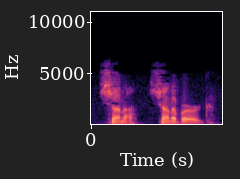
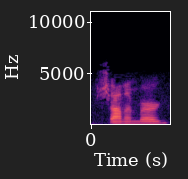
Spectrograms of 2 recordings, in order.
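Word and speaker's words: Schönberg: How do you pronounce it? Shunnaberg. Shannonberg? Shunna. No, there's not an extra N in there. Shunnaberg.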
